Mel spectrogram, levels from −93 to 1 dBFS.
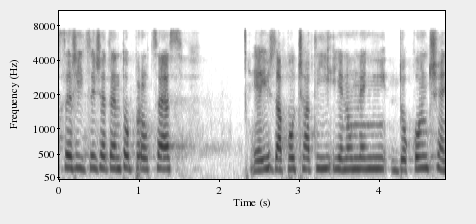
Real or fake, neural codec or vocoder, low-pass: fake; codec, 16 kHz, 4 kbps, FreqCodec, smaller model; 7.2 kHz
